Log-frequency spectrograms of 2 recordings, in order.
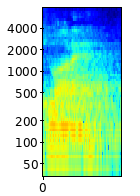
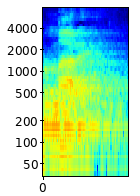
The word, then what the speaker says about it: Morin: It's based on my name, my last name, which is Morin, or Mare, depending on, it's, in my family, it's spelled two different ways.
